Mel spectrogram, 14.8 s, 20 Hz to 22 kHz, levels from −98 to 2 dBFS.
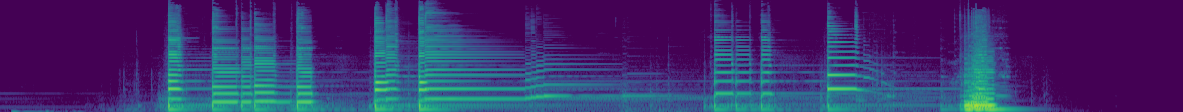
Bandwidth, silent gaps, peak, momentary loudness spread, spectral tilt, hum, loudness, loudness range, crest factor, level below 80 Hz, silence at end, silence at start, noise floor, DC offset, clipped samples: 19.5 kHz; none; -4 dBFS; 18 LU; -5 dB/octave; none; -26 LUFS; 13 LU; 24 dB; -56 dBFS; 2.05 s; 2.1 s; under -90 dBFS; under 0.1%; under 0.1%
